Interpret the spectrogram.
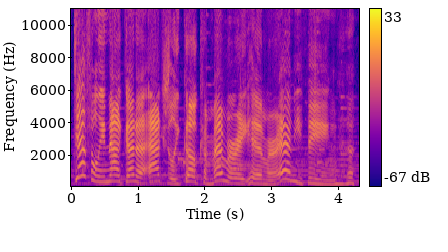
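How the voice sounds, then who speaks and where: A woman voicing a small, perky, childlike fairy companion in an anime-style game, squeaky and blunt, with exaggerated bubbly delivery. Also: animated, normal speed. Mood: awkward, nervous. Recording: music playing behind the voice.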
